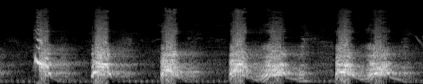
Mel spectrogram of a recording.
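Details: Sharp, aggressive barks from an angry dog, six in about four seconds, each bark abrupt and loud, with a low background hum.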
